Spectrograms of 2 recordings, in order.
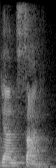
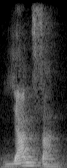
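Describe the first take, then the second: First: The stress is on the second syllable. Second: The stress is on the first syllable. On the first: The speaker calls it wrong. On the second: The speaker calls it right. "the emphasis is on the first A"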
